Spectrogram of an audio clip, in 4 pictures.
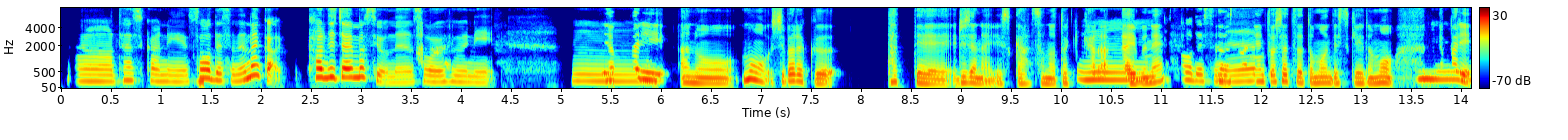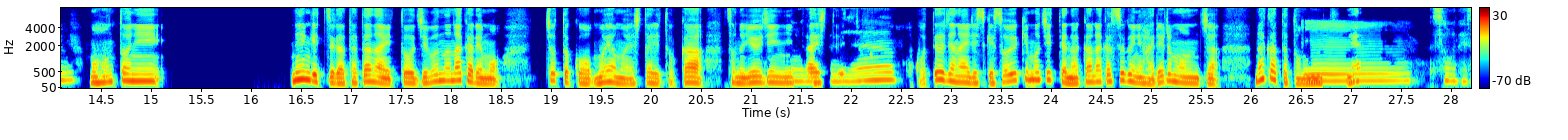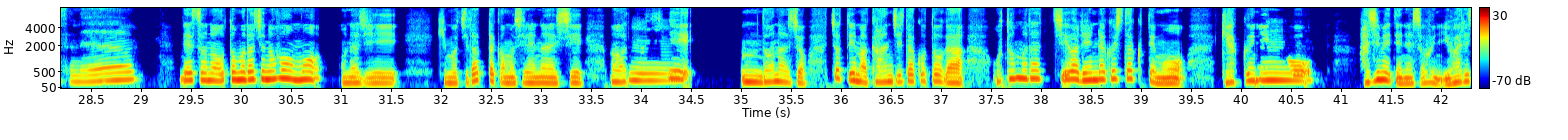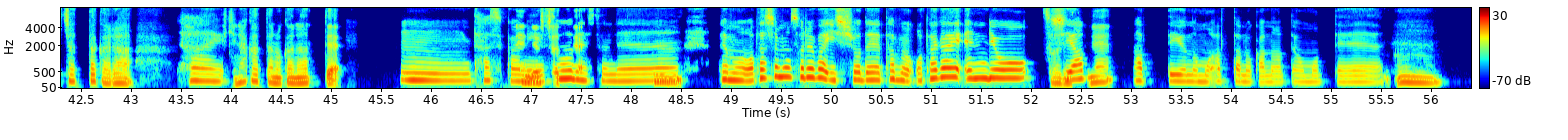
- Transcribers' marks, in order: other noise
- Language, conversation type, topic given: Japanese, advice, 疎遠になった友人ともう一度仲良くなるにはどうすればよいですか？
